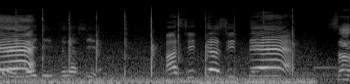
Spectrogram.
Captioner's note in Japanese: 手拍子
